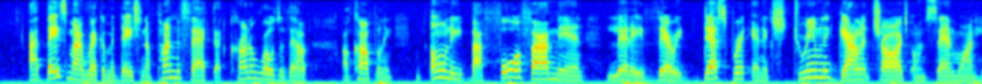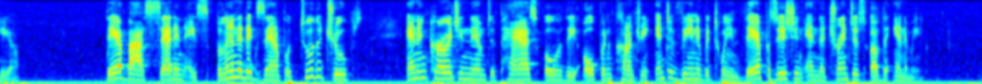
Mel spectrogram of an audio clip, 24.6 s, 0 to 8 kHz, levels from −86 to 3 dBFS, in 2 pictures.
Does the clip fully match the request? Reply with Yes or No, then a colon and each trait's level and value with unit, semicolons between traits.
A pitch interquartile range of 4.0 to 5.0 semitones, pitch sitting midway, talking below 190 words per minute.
Yes: average, 4.7 semitones; medium, 175 Hz; slow, 135 wpm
